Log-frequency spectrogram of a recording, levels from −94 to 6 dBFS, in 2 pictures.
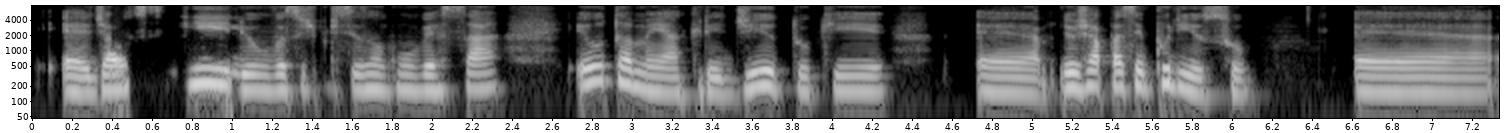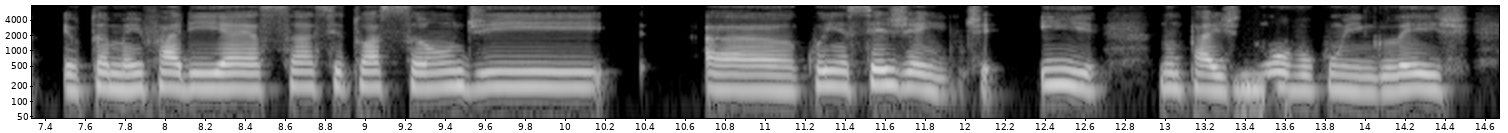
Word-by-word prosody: eh, 155 -2 +3
de 170 - +1
auxílio, 190 +1 +2
vocês 170 0 -2
precisam 170 0 -4
conversar. 170 +2 -1 0.4
Eu 235 +3 +4
também 195 - +2
acredito 155 +5 -1
que, 160 0 -5 0.4
eh, 150 -3 -1
eu 185 - +5
já 200 +1 +3
passei 195 0 +1
por 225 +2 +1
isso, 145 -4 -2 0.5
eh, 150 -2 -1 0.2
eu 170 - 0
também 180 0 +2
faria 180 0 +3
essa 180 +2 +1
situação 190 +1 +1
de, 195 0 -1 0.5
hã, 170 -2 +1
conhecer 205 +2 +4
gente, 170 -7 -2 0.2
e 210 -6 +2 0.3
num 185 -2 -2
país 170 -2 +1
novo 175 -1 0
com 175 +1 -4
o - - 0
inglês, 165 +2 +1
175 Hz, 135 wpm, -23 LUFS, 160-190 Hz, 0.5 s, eu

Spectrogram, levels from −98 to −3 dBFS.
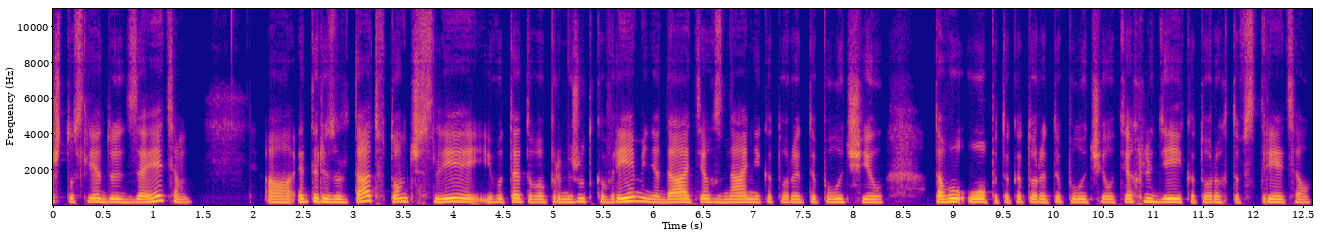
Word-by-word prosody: что 225 -3 -4
следует 180 -3 0
за 175 +2 +1
этим, 205 -4 +1 0.7
а, 170 -1 +1
это 190 +2 +2
результат, 190 +6 +2
в - - -21
том 205 +2 -1
числе 195 +2 +2
и - - -4
вот 185 +2 -4
этого 175 -4 0
промежутка 180 +1 -2
времени, 195 +2 +3
да, 175 +3 +2
тех 180 +3 -2
знаний, 175 0 -1
которые 175 -2 -4
ты 175 +2 -5
получил, 175 -1 -2 0.5
того 195 +2 +5
опыта, 185 -1 0
который 175 -1 -1
ты 170 +1 -4
получил, 170 0 -2
тех 190 +6 -3
людей, 180 -2 +4
которых 170 -2 -3
ты 180 - -7
встретил. 170 -4 -3
180 Hz, 150 wpm, -21 LUFS, 170-195 Hz, 0.7 s, того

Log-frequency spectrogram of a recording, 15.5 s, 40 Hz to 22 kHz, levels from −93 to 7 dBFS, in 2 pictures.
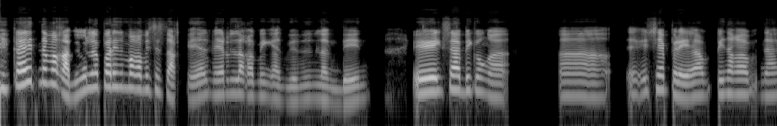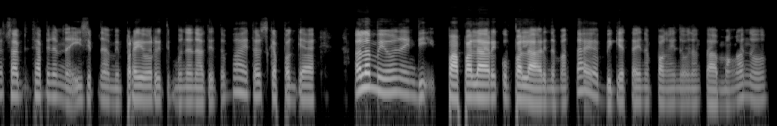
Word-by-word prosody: Kahit 335 +4 +9
naman 345 -1 +7
kami 185 +2 +8
wala 275 +3 +4
pa 290 -1 +6
rin 290 - +1
naman 275 -1 +3
kaming 250 -1 -7
sasakyan. 175 -3 -2
Meron 200 +1 -2
lang 200 -2 0
kaming 185 -2 -5
ganun 150 +3 -13
lang 150 -3 -2
din. 145 +4 -3 0.5
Eh, 220 +2 +9
sabi 245 -1 +5
ko 225 -2 -5
nga, 175 -1 -1 0.5
ah, 180 -2 -4 0.2
eh, 210 +3 -8
siyempre 205 -10 +2
ang 185 0 -1
pinaka 200 0 -1
na 185 0 -5
sabi 185 -1 -3
sabi 180 0 -7
namin, 175 -2 -7
naisip 150 +3 -9
namin 140 -4 -10
priority 150 -1 -4
muna 140 0 -5
natin 135 0 -6
itong 185 - -19
bahay 220 -2 -6
tapos 175 -2 -9
kapagka 150 -1 -6 0.4
alam 280 +4 +6
mo 245 - -5
yun, 215 +1 -3
hindi 185 -3 -8
papalarin 170 0 +3
kung 165 -2 -12
palarin 135 -4 +1
naman 135 +1 -10
tayo, 235 -5 -4
bigyan 135 +1 -6
tayo 140 - -7
ng 135 - -17
Panginoon 130 -1 -10
ng - - -53
tamang 125 +1 -8
ano, 150 -3 -12
175 Hz, 205 wpm, -25 LUFS, 150-205 Hz, 0.5 s, Kahit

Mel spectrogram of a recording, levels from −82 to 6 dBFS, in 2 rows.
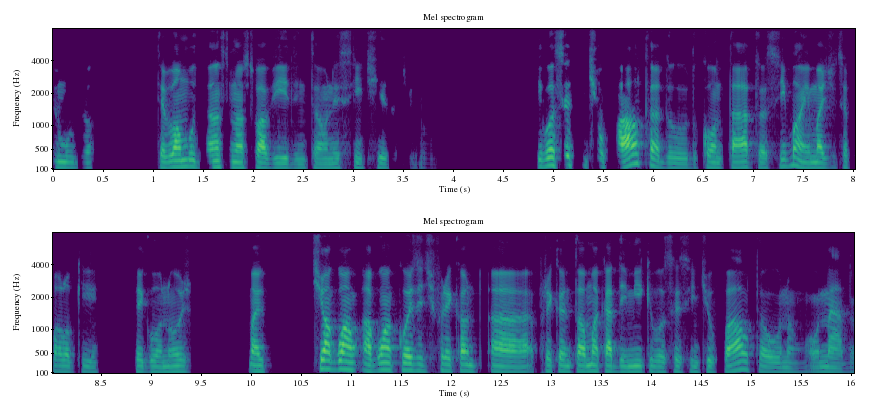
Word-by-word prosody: mudou. 115 -2 -6 0.6
Teve 120 +1 -1
uma 135 0 +8
mudança 130 -2 0
na 115 - +4
sua 110 - +3
vida, 105 -1 -4
então, 100 +1 -6
nesse 105 0 -8
sentido, 105 -1 -8
que 105 - -32
bom. 105 +2 -29 1.1
E 140 - -4
você 165 +4 +3
sentiu - - -8
falta 200 -4 +7
do 110 -3 -6
do 100 - -18
contato, 115 +1 0
assim? 145 +7 -7
Bom, 145 - +1
imagino 110 -1 -1
Você 120 - -10
falou 120 -3 -4
que 110 0 -11 0.4
pegou 115 -2 -4
nojo. 115 +2 -4 0.6
Mas, 125 -1 +2 0.5
tinha 180 +2 +7
alguma 170 -2 +6
alguma 145 +3 +4
coisa 145 -3 +2
de 125 - -13
frequent 135 -3 0
hã 110 -3 +2
frequentar 125 0 -1
uma 125 +1 +2
academia 120 -1 0
que - - -9
você 115 +1 -6
sentiu 110 -1 -9
falta, 155 0 +1
ou 105 -1 -3
não? 100 -1 -11
Ou 105 - -8
nada?. 100 -2 -5
115 Hz, 170 wpm, -25 LUFS, 110-130 Hz, 1.1 s, uma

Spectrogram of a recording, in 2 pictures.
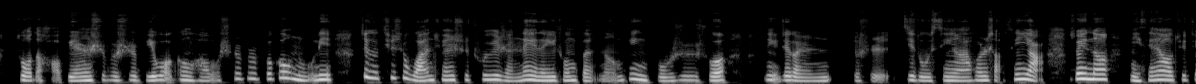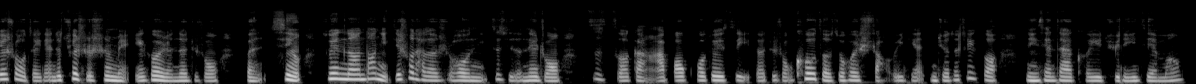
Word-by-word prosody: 做 195 -3 +2
得 - - -5
好？ - - -10
别 175 0 0
人 185 +2 +4
是 200 - -8
不 195 -1 -5
是 195 +1 -4
比 185 +1 0
我 200 +1 +2
更 200 -4 +1
好？ 175 -1 -6
我 185 - -8
是 260 +7 -8
不 265 +2 -6
是 - - -1
不 255 - -2
够 295 +1 +2
努 200 -3 +3
力？” 220 0 +5 0.2
这 350 - +3
个 295 - +3
其 300 - -5
实 290 -1 -1
完 190 -5 +3
全 205 0 +1
是 205 - -8
出 220 +2 -5
于 215 - +4
人 170 -4 -1
类 205 0 +5
的 180 - +4
一 180 0 +4
种 185 +1 0
本 170 -2 -4
能， 190 - -8
并 225 -2 +3
不 165 -3 -5
是 195 +2 -5
说 180 +1 +3 0.4
你 210 -1 0
这 195 - +2
个 180 - +3
人 165 +1 -3 0.2
就 170 - -11
是 - - -10
嫉 200 - -1
妒 175 -2 -1
心 180 +1 -1
啊 170 - 0
或 190 +1 -1
者 195 - +4
小 190 - -5
心 245 0 +3
眼 225 - +7
儿， - - -2 0.2
所 255 +2 +6
以 260 - +10
呢， 235 -1 +8 0.2
你 180 -3 +2
先 195 +4 -2
要 210 -1 +5
去 205 - -8
接 235 +5 +1
受 235 -5 -1
这 170 - -7
一 - - -3
点， 175 +1 -6
这 195 - +2
确 250 +6 +2
实 200 -4 -2
是 195 +2 0
每 175 -3 +3
一 175 - -2
个 195 0 +5
人 165 -1 +1
的 170 0 +2
这 175 +1 -9
种 165 0 -5 0.2
本 165 -3 -3
性， 215 -7 +5 0.2
所 260 - +2
以 - - +7
呢， 235 -2 +6
当 250 +2 +2
你 190 - +2
接 230 - -2
受 275 +4 -2
它 215 -4 -2
的 180 -1 -1
时 180 - -14
候， 180 -1 +2
你 165 -1 -2
自 235 - -8
己 180 - -8
的 170 - -7
那 180 +1 +2
种 165 -1 -1 0.2
自 240 -3 -11
责 175 -4 -6
感 175 -1 -5
啊， 170 +1 -5
包 180 +1 0
括 185 +1 -3
对 190 0 +3
自 185 - -12
己 180 - -6
的 170 +1 -7
这 195 - -10
种 175 -1 -9
苛 260 -1 +4
责 180 -7 -1
就 180 +2 -3
会 185 0 0
少 170 -1 -10
一 180 - -4
点， 175 0 -11
你 180 - -3
觉 175 0 -3
得 205 - -5
这 280 +5 -7
个， 180 -7 -3 0.2
您 175 -2 +2
现 180 0 -1
在 175 -1 0
可 170 - -13
以 170 -1 0
去 170 - -5
理 170 0 -2
解 170 -1 -4
吗？ 170 +5 -5
185 Hz, 330 characters per minute, -22 LUFS, 175-210 Hz, 0.4 s, 以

